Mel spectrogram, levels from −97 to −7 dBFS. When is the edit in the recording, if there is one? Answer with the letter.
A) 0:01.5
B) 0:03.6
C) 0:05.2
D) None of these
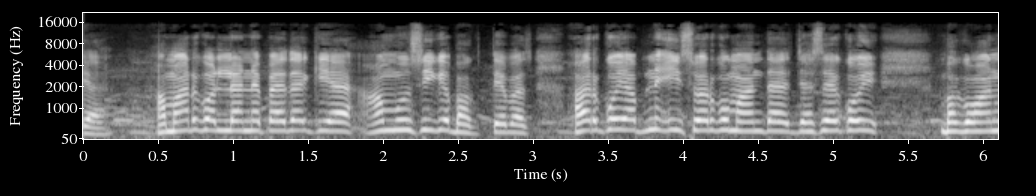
D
